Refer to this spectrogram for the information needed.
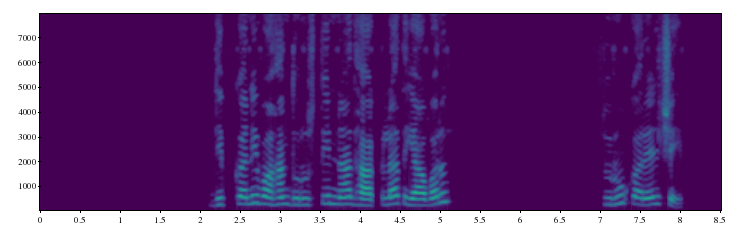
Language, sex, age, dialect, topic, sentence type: Marathi, female, 51-55, Northern Konkan, banking, statement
